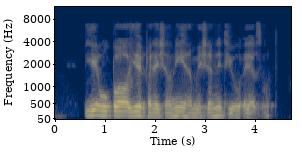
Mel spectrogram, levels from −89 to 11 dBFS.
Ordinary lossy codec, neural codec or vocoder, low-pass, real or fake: AAC, 64 kbps; codec, 16 kHz, 1 kbps, FreqCodec, larger model; 7.2 kHz; fake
